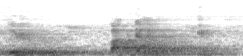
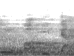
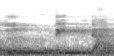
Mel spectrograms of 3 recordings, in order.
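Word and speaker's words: ذو القعدة: muharram war rajab zul jangan membacanya zulqaidah Enggak ada Zulqidah. Zulqidah. Kalau kita biasanya kan Zulkaidah kan gitu kan. Zulkaidah tidak salah. Yang betul itu Zulqdah atau Zulqiddah boleh dua saja.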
